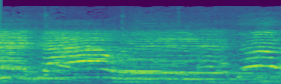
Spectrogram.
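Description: A voice singing, with long held notes that slide in pitch.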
